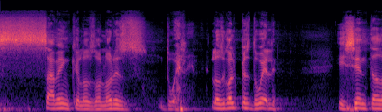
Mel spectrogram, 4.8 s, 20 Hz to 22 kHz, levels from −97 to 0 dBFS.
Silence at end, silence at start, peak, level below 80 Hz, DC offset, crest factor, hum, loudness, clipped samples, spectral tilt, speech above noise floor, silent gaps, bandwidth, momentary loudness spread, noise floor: 0 s; 0 s; -12 dBFS; -78 dBFS; under 0.1%; 20 dB; none; -31 LUFS; under 0.1%; -2 dB/octave; 33 dB; none; 15 kHz; 15 LU; -67 dBFS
